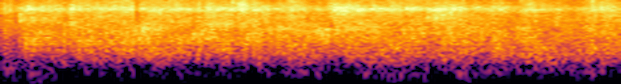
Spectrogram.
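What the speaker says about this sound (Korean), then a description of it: "그분들을 위해서 한번 박수 한번 더 칩시다." An audience at a Korean church leaders' forum breaks into loud, sustained applause, a dense and even clapping that fills the room for a few seconds.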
